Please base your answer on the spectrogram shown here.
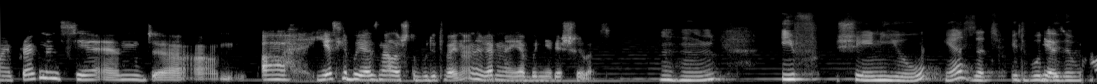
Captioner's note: speaking Ukrainian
